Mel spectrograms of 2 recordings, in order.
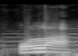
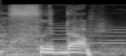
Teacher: bila di akhir kata fonem tidak bisa diucapkan secara lepas bibir kita akan tertutup untuk mengucapkan bunyi tersebut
